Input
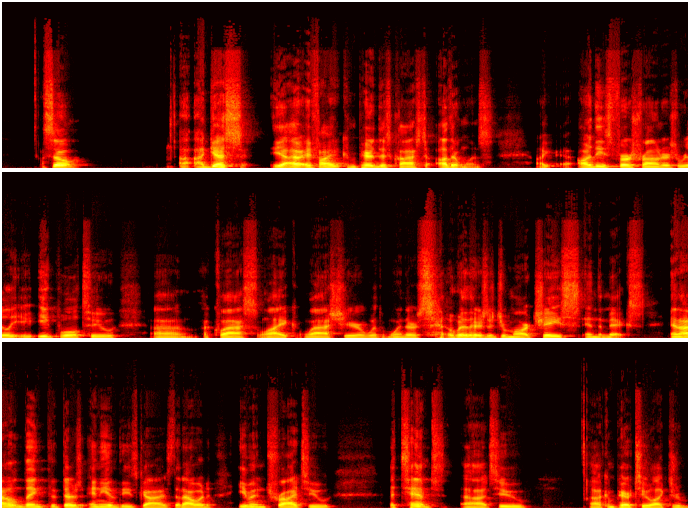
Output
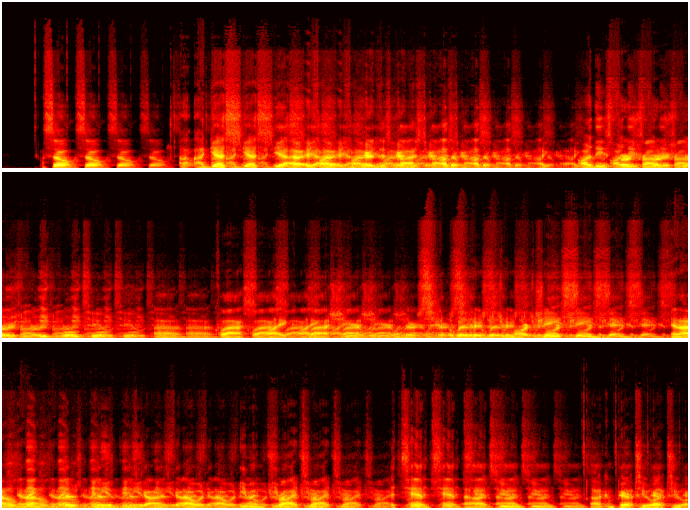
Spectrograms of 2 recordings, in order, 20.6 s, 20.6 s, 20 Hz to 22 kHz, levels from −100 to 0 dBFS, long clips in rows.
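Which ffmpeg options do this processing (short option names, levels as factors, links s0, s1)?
-filter_complex "[0:a]equalizer=f=1600:t=o:w=0.67:g=6,equalizer=f=4000:t=o:w=0.67:g=-6,equalizer=f=10000:t=o:w=0.67:g=-6,asplit=2[s0][s1];[s1]aecho=0:1:319|638|957|1276|1595|1914|2233:0.631|0.322|0.164|0.0837|0.0427|0.0218|0.0111[s2];[s0][s2]amix=inputs=2:normalize=0,volume=0.794"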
